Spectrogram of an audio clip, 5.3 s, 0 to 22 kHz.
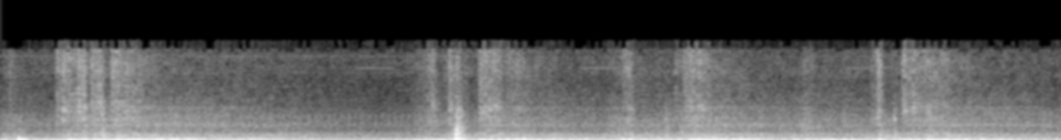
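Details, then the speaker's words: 2002 GMC Sonoma V6 with long crank and low power, fuel pump replaced five times: revving with sharp backfire pops as it falls on its face under load, fuel trims rising; a fuel delivery problem is suspected. "i think it's a fuel delivery problem that's what it sounds like"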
